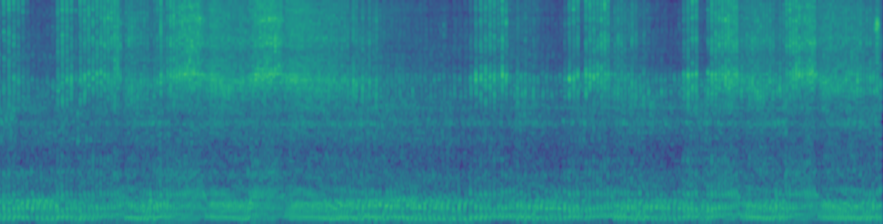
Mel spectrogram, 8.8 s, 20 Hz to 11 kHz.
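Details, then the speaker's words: Stock TTR 110 with original carb, warmed up, throttle blipped: small single stumbles each time the throttle first cracks open before picking up, slightly better warm but persists at low rpm; carburettor bog off idle. "it's a little better when it's warmed up but there's still just that little hesitation right when it's down low right when you first get the gas"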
